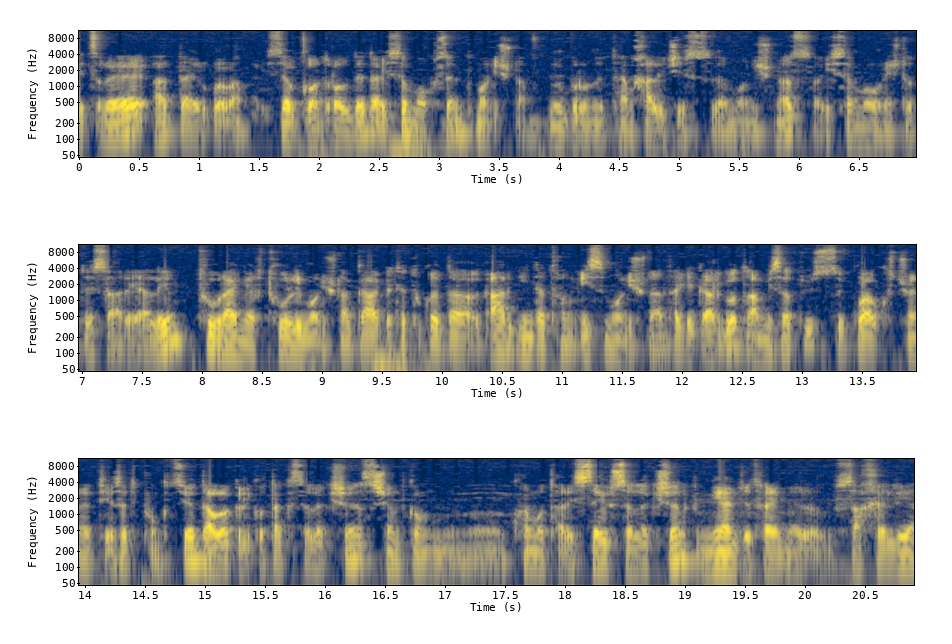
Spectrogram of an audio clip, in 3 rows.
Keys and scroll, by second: 1.3 ctrl+d.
